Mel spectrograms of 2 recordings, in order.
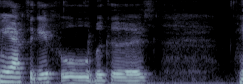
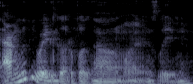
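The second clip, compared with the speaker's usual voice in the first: fed up; 6 semitones lower, 7 dB quieter than usual. Retold or imitated. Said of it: "I was so blue".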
